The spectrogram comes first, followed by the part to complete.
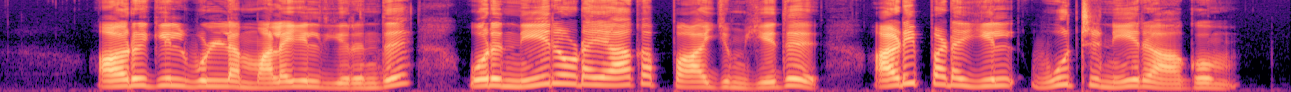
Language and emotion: Tamil, neutral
